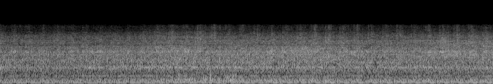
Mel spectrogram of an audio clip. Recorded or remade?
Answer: remade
